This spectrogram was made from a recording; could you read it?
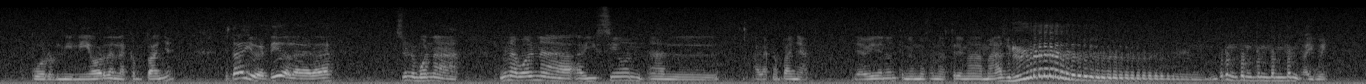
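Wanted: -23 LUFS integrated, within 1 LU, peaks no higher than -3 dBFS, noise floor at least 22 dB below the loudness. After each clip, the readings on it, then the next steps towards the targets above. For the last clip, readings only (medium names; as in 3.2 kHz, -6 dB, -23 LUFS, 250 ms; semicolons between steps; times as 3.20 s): hum 50 Hz; highest harmonic 250 Hz; hum level -38 dBFS; noise floor -41 dBFS; noise floor target -52 dBFS; loudness -29.5 LUFS; peak level -16.0 dBFS; loudness target -23.0 LUFS
-> de-hum 50 Hz, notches 5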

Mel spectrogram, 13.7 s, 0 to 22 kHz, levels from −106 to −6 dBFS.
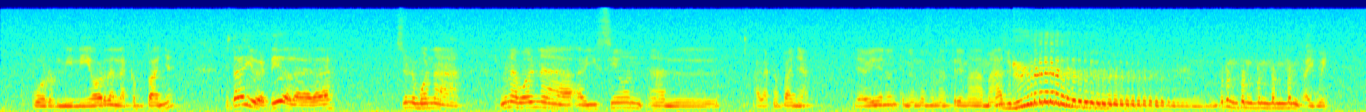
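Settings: hum not found; noise floor -45 dBFS; noise floor target -52 dBFS
-> noise print and reduce 7 dB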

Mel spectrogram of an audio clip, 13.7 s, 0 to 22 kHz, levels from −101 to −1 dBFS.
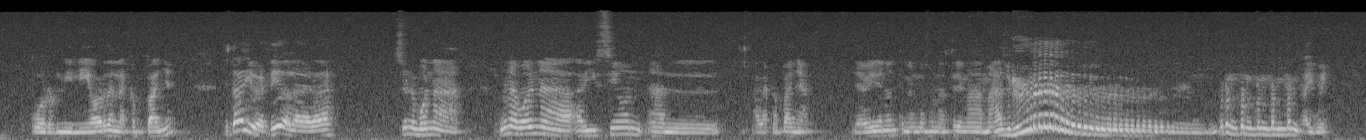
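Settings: noise floor -52 dBFS; loudness -30.0 LUFS; peak level -16.0 dBFS; loudness target -23.0 LUFS
-> trim +7 dB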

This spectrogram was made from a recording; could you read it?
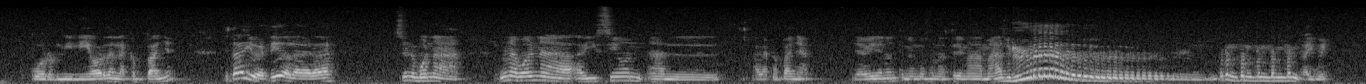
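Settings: loudness -23.0 LUFS; peak level -9.0 dBFS; noise floor -45 dBFS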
